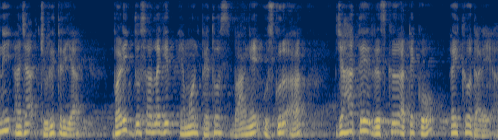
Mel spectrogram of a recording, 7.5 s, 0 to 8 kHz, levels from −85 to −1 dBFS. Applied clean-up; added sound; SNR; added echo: none; none; none; reverberation time 1.4 s.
